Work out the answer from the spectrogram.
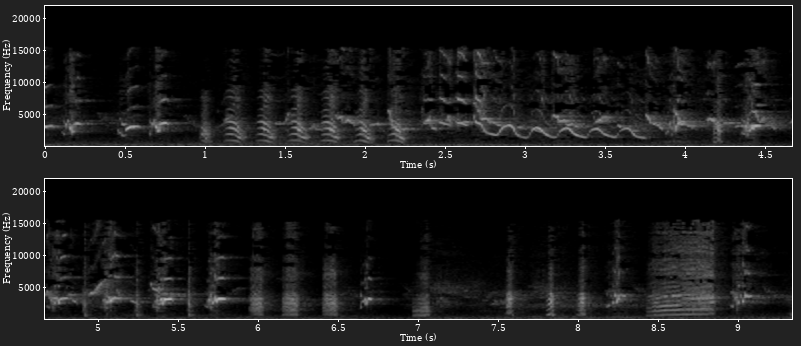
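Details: Morning song of a male Javan myna in full, lively fill-in style: rapid chirps give way to a wavering, warbling whistle, then sharp ticking notes and a harsh rasping burst at the end.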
